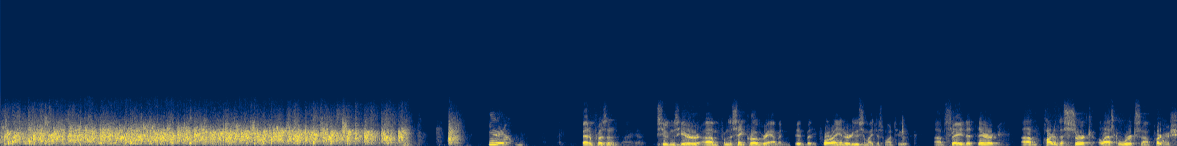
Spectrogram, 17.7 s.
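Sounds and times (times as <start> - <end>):
applause in a Senate chamber in Juneau: 0.0 - 7.0
speech: 8.8 - 17.6.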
